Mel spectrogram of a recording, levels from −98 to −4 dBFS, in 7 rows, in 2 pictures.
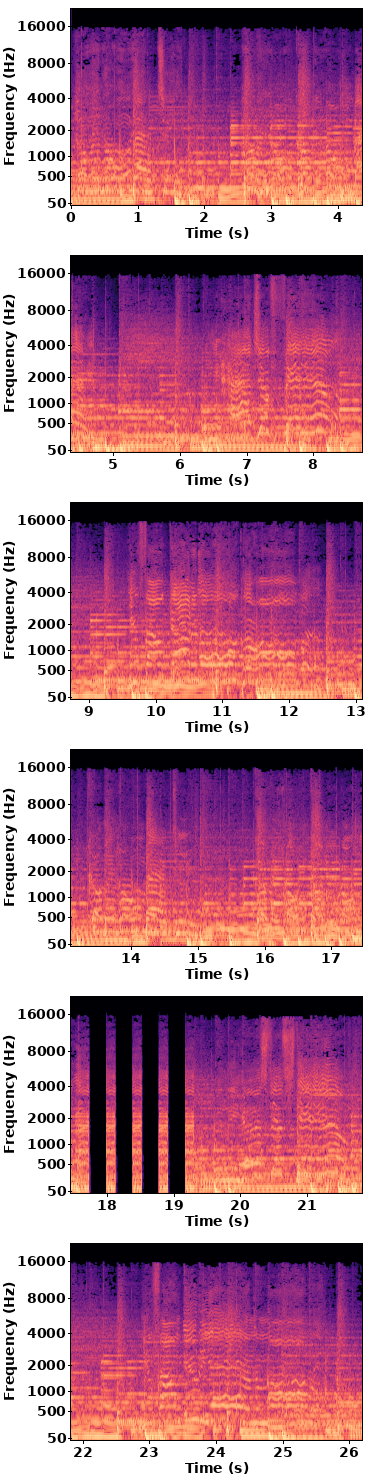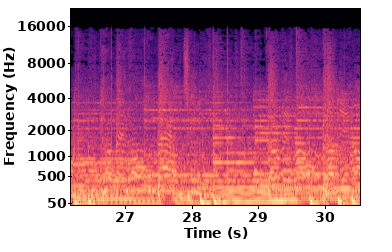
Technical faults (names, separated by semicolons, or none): periodic USB or driver dropouts; stutter with silent gaps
